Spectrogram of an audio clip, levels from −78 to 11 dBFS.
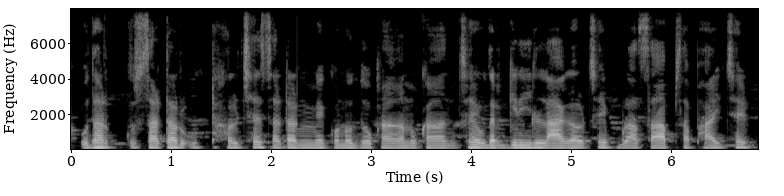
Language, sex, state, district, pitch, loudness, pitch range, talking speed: Maithili, male, Bihar, Samastipur, 130 Hz, -20 LUFS, 125-135 Hz, 140 wpm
